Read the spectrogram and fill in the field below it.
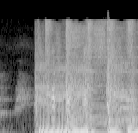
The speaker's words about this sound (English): And my dogs are barking because I knocked it.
